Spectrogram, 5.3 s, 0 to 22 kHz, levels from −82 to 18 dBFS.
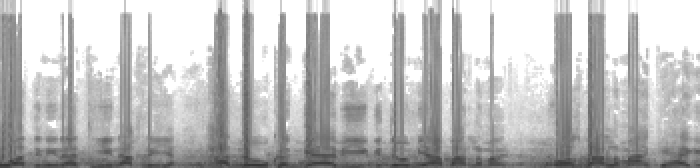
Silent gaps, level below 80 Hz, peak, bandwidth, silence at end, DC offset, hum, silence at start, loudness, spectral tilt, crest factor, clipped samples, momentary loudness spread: none; -40 dBFS; 0 dBFS; over 20 kHz; 0 s; under 0.1%; none; 0 s; -11 LUFS; -2.5 dB/octave; 10 dB; 0.2%; 7 LU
